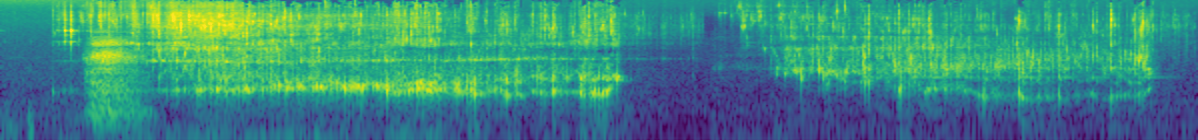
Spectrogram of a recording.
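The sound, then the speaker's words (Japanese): Hot water splashes and trickles as it is poured to warm a teapot and cups. Two long, steady pours are split by a short silent pause, and the second pour is slightly softer. “まずこのようにティーポットとカップをお湯で温めます。”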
